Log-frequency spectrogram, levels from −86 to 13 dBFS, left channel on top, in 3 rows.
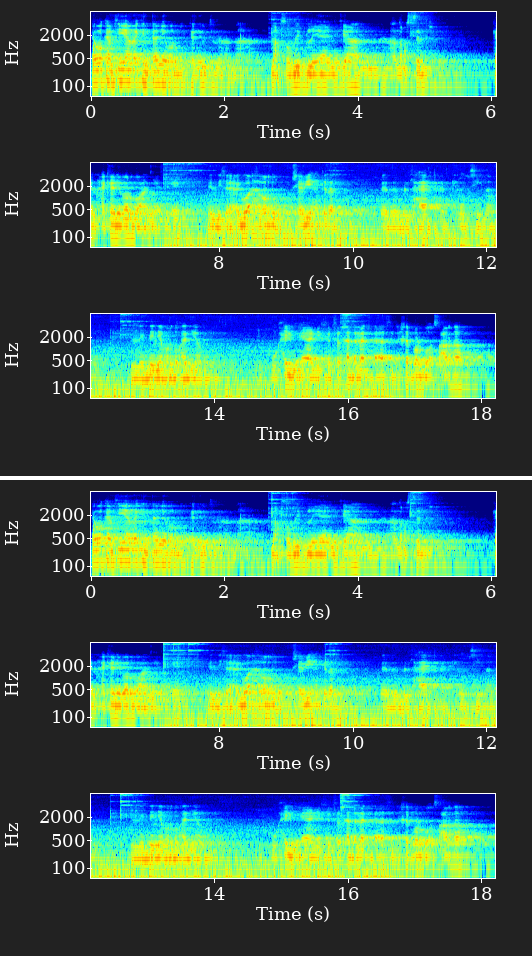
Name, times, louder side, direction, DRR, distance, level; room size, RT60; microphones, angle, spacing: voice 1, 0.0-2.4 2.7-5.1 6.0-7.4 7.8-9.8 10.4-12.2 12.7-13.9 14.6-17.7, left 2 dB, 25° left, 5 dB, 0.6 m, -21 dB
sound 1, 2.7-3.1 4.8-5.0 7.1-7.8 9.6-9.8 12.4-13.0 15.9-16.2, right 5 dB, 40° right, 1.2 m, -41 dB
Bird vocalization bird call bird song, 7.1-16.6, equal, 50° left, 1.2 m, -31 dB
13.5 x 5.9 x 6.1 m, 2.9 s
head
